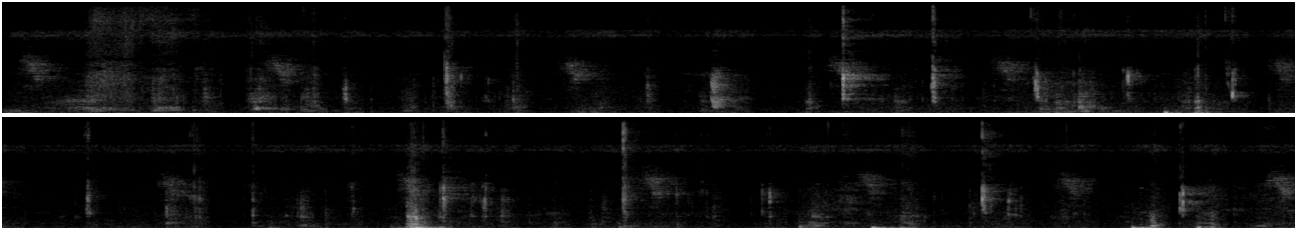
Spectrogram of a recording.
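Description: A person eating with her fingers: chewing a mouthful of boiled papaya leaves, with irregular wet mouth clicks and smacks and a few soft low thumps from handling the grilled chicken on the plate.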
